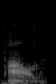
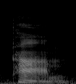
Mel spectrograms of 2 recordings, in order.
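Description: First: It is said with a clear L sound. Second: It is said with no L sound. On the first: "she definitely puts that L in there" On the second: "Think of the pomegranate juice"

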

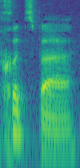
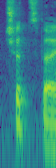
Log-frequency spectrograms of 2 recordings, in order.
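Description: First: It begins with a throaty velar fricative. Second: It begins with a 'ch' as in church. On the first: The speaker calls it right. "it brought its consonant with it" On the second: The speaker calls it wrong. "was sort of dismissed because of it, because it was such a dumb error to make"

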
